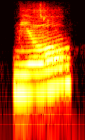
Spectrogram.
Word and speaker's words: 몇월: Nah, ini bacanya ya, Robun, bukan 몇월. Bacanya bukan 몇월, tapi seolah-olah ya, Robun melafalkannya dengan seperti ini. 몇월. 몇월. Pakai D jadinya ya.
